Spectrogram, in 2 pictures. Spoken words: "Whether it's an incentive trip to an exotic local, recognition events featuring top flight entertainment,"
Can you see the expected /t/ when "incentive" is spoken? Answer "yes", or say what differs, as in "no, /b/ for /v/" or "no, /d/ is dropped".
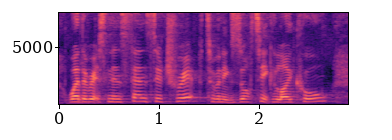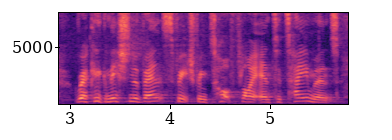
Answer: no, /s/ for /t/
